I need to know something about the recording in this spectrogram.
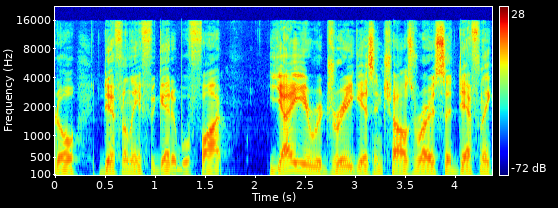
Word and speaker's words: Yair: But Yair, that's how you pronounce his first name, Cass?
